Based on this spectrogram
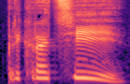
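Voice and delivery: high, loud ticklish squeal; boy's high-pitched giggly cry; giggly protest. A narrator's reading. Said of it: "захихикал он".

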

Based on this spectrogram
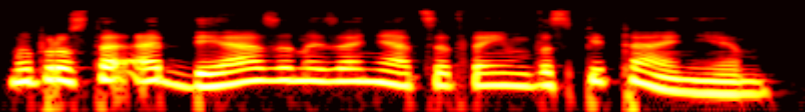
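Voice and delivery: high, righteous aunt voice; dutiful scolding aunt; aunt mouse. A narrator's reading. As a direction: insist primly in a high voice. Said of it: "не согласилась его тётя".

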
